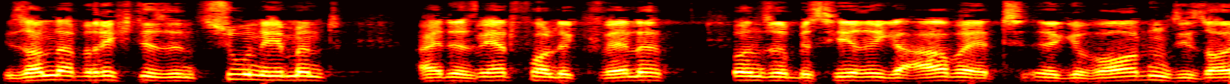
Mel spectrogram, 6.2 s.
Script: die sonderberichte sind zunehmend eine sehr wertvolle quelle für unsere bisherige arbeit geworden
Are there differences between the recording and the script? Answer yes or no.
yes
